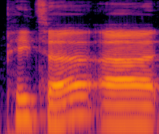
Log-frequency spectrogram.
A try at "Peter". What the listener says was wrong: I think you're saying that like Hook. Peter. Peter.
